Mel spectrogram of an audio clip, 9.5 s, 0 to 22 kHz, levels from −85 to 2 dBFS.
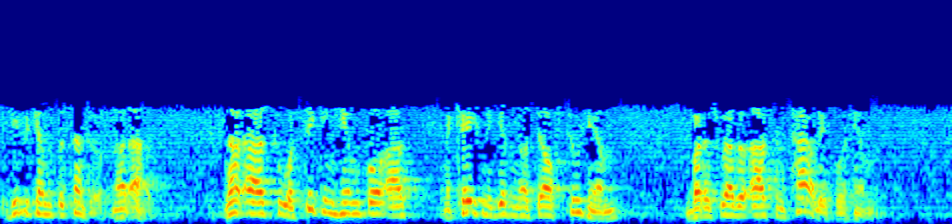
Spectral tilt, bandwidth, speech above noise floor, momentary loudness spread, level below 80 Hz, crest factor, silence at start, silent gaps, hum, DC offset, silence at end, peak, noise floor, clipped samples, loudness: -11.5 dB/octave; 3.5 kHz; 23 dB; 22 LU; -70 dBFS; 18 dB; 0 s; none; none; under 0.1%; 0 s; -4 dBFS; -44 dBFS; under 0.1%; -22 LUFS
